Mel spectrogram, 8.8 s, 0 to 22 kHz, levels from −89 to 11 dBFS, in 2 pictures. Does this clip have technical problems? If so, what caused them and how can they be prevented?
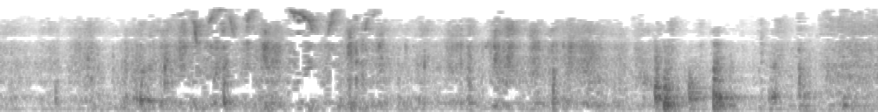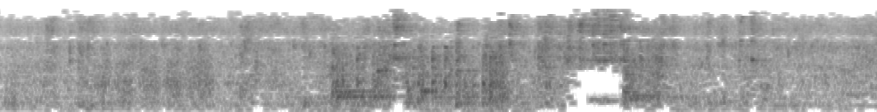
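Yes: MP3 compression, likely at a low bitrate around 40 kbps, leaves audible swirly artefacts throughout, and a spectrogram shows a hard treble ceiling at 15.3 kHz with flickering gaps. Encode at a higher bitrate or keep a lossless copy.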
